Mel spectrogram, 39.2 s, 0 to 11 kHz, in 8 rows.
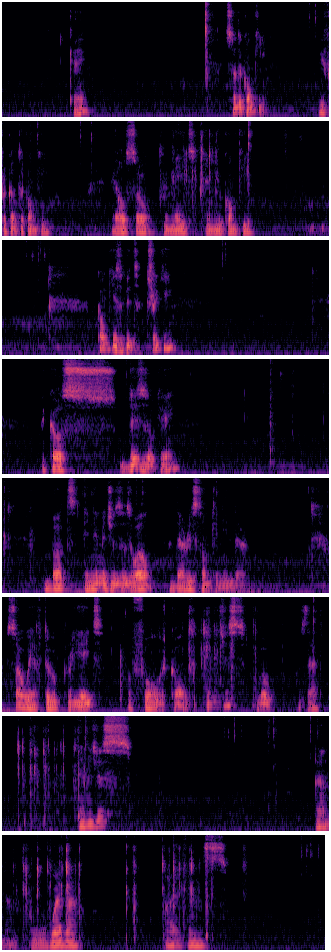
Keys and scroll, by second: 7.2-8.5 typing, 27.1-30.8 typing, 34.3-37.6 typing.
